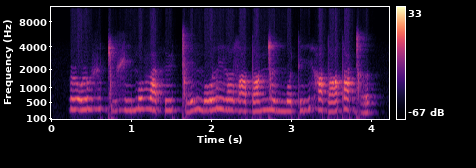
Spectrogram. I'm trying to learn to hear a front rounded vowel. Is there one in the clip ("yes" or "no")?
yes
